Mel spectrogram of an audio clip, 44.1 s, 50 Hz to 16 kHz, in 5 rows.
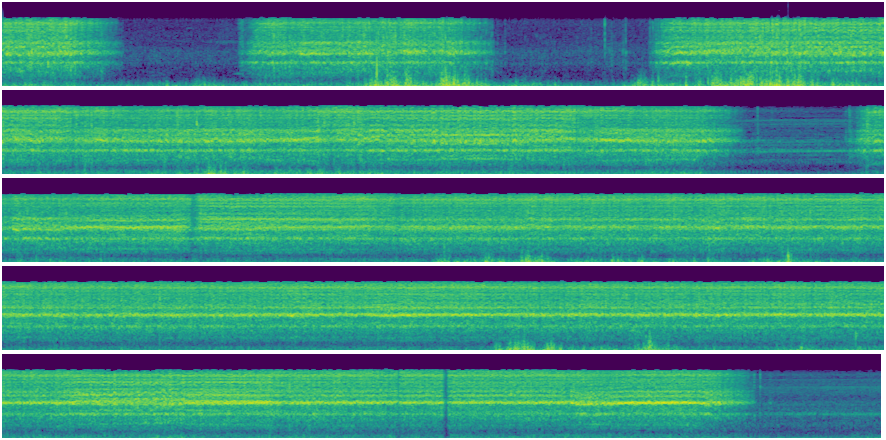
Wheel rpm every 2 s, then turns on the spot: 40, 130, 30, 110, 160, 160, 160, 140, 50, 160, 160, 160, 160, 160, 160, 160, 160, 160, 160, 160, 160, 20.
none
